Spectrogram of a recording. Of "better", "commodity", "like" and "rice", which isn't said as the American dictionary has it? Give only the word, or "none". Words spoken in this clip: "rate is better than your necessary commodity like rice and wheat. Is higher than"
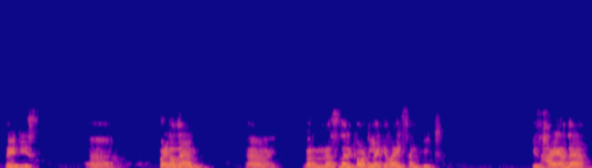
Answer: commodity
